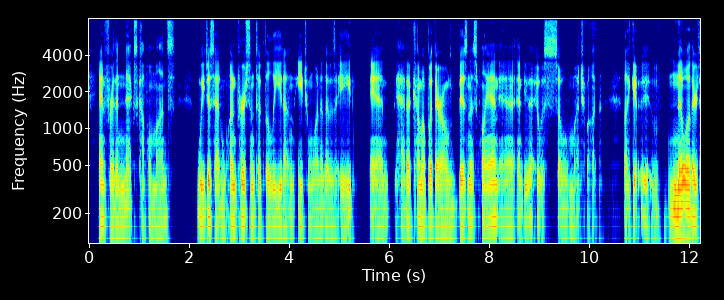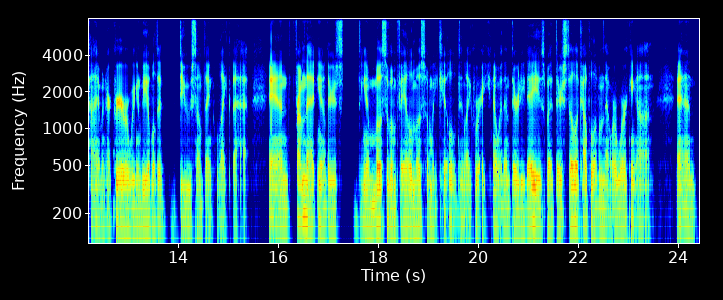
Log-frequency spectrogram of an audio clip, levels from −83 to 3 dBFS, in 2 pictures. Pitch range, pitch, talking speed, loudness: 75-85 Hz, 80 Hz, 235 wpm, -26 LUFS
